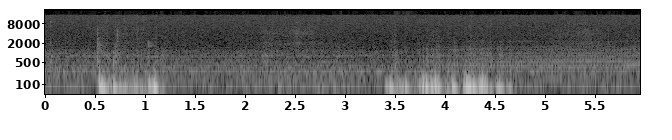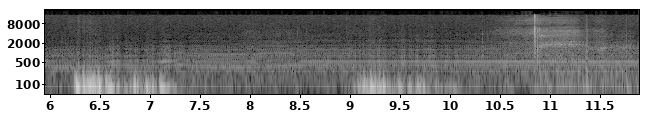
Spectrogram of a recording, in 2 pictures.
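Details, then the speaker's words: Automatic blood pressure cuff inflating on an adult man's arm, pulse checked regular beforehand: low thudding pump bursts, then a faint rising motor tone; reading 128/75. "so I'm just gonna put this cuff on just let your arm relax the best you can okay so it's going to tighten and then gradually loosen"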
